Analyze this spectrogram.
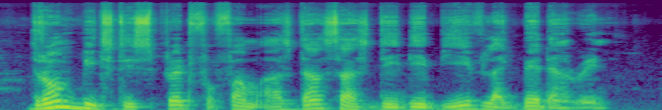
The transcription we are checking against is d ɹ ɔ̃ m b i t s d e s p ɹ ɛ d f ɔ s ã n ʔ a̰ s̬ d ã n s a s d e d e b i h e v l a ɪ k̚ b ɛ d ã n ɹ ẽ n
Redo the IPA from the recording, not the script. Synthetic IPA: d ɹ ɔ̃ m b i t s d e s p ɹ ɛ d f ɔ f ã m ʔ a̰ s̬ d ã n s a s d e d e b i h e v l a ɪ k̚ b ɛ d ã n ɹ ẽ n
